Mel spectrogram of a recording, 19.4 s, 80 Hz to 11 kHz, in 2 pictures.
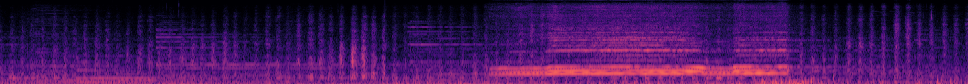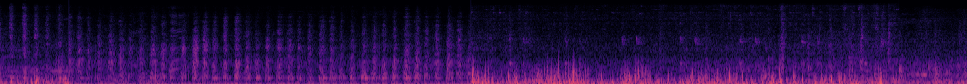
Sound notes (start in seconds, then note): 4.9 whistle sounds; 8.5 train chugging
